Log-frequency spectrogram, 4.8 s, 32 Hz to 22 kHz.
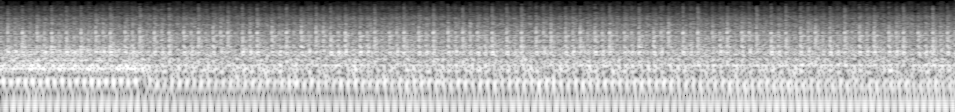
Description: Timing chain noise when idling - this noise persists in excess of 3 minutes after starting, even when revving the engine.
